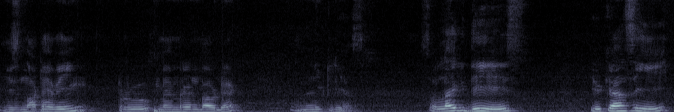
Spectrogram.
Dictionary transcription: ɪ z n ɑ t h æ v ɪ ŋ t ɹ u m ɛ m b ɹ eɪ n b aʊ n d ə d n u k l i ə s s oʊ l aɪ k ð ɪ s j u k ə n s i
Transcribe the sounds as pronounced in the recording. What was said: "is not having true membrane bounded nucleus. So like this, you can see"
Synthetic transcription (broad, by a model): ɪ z n ɑ t h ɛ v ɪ ŋ t ɹ u m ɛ m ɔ ɹ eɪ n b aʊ d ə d n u k l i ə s s oʊ l aɪ k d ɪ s j u k ə n s i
